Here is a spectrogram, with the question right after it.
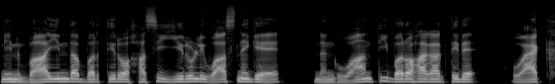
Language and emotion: Kannada, disgusted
